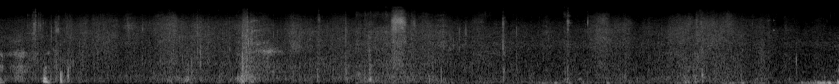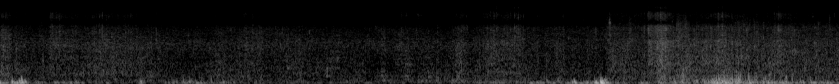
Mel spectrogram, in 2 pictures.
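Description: Rustling and light knocks of a rucksack and gear being handled, over outdoor ambience with low gusts of wind on the microphone about halfway through and again near the end.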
